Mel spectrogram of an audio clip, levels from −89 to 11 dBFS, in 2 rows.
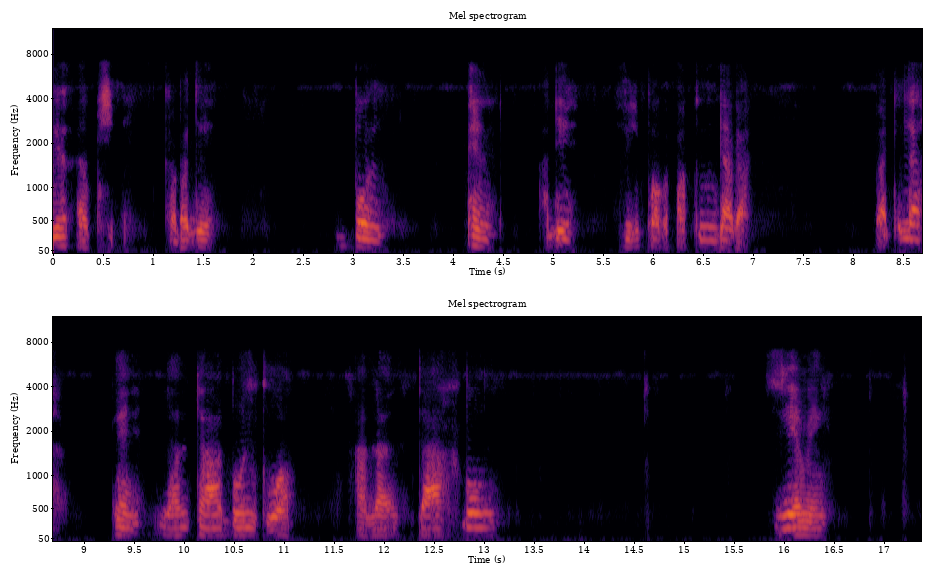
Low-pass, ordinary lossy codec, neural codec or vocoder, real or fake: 7.2 kHz; AAC, 64 kbps; codec, 16 kHz, 2 kbps, FreqCodec, smaller model; fake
